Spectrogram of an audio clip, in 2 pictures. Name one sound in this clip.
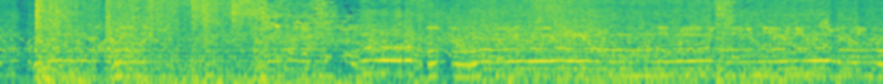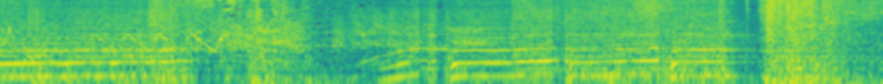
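Metal crashes and crunches in a collision.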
